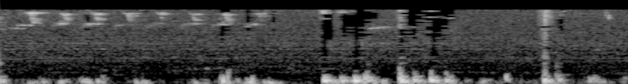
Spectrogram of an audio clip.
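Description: Keyboard typing: irregular clusters of short, dull key thuds, with a few sharper clicks in the second half, as a value is deleted and retyped.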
